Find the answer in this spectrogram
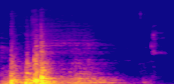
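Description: Rustle and scrape of a fire alarm control panel's enclosure being lifted out of its cardboard box and crumpled paper packing, with a knock or two, loudest about half a second in and then fading away.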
